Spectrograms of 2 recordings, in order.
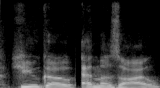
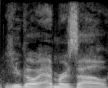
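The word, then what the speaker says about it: Hugo Emmerzael: on this Malik journey, Hugo Emmerile. Have I pronounced your name correctly, Hugo? Hugo Emmerile. Hugo Emmeral is already perfect.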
